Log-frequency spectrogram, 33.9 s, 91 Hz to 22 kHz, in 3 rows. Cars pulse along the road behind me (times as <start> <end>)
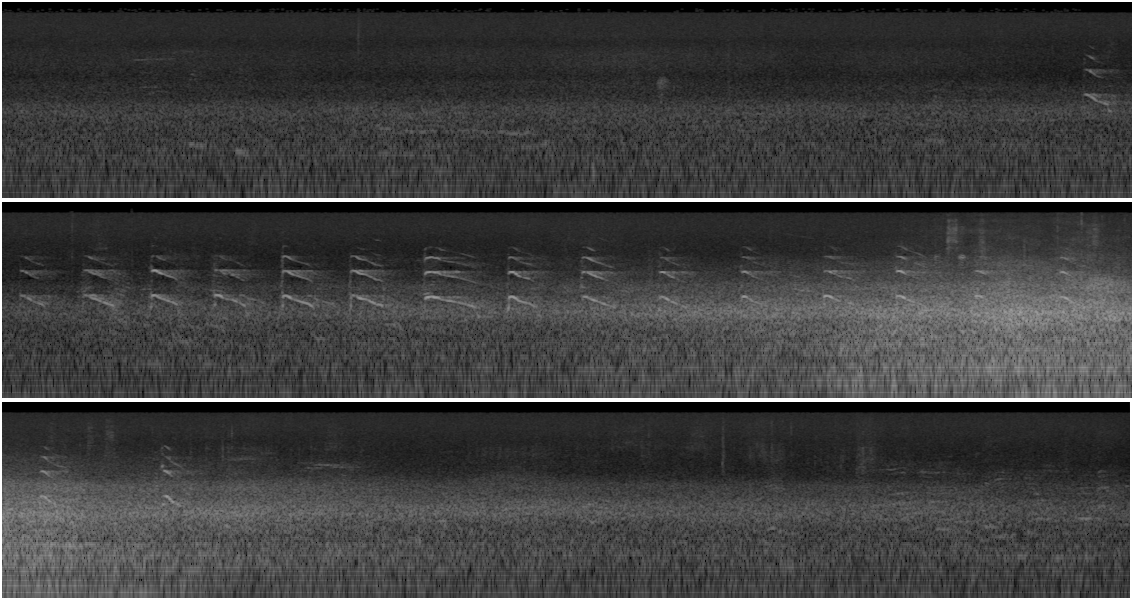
16.2 33.8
